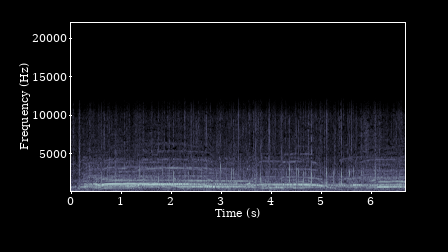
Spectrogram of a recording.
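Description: A loud crowd and paparazzi cheer and shout continuously at a red carpet as arrivals step out of a car and are introduced, with high-pitched whoops and yells layered over a dense roar of voices, plus scattered clapping, sustained throughout without a break.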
